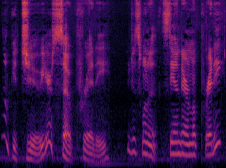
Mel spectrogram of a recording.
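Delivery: ordinary talk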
